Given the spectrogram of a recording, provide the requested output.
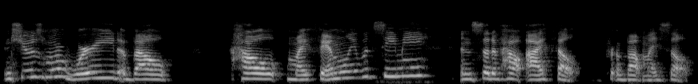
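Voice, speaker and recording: A woman's voice: high voice, expressive, pushed and bright. Earnest young woman telling her story. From South Florida. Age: young adult. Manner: earnest, with pauses and restarts. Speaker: student speaker. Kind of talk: personal narrative speech. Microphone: video call. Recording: lo-fi online call audio.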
